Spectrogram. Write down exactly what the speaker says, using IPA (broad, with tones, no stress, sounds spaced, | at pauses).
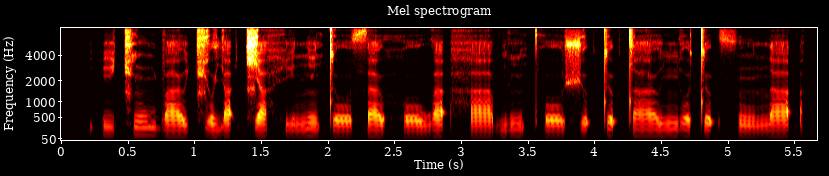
ʔ i˦˨ t͡ɕ ũ˦ b a˨ ʊ̯ t͡ɕ o˦˨ j ä˦ ʔ t͡ɕ ä˦˨ h i˨ n ĩ˦˨ t o˨ θ a˦˨ ʊ̯ h o˨ w ä˦ ʔ h ä˨ b ĩ˦ pʰ o˨ ʃ ʊ˦ ʔ t ʊ˦ ʔ t a˦ ʊ̯ ɲ o˦˨ t ʊ˦ ʔ θ ũ˨ n ä˦ ʔ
